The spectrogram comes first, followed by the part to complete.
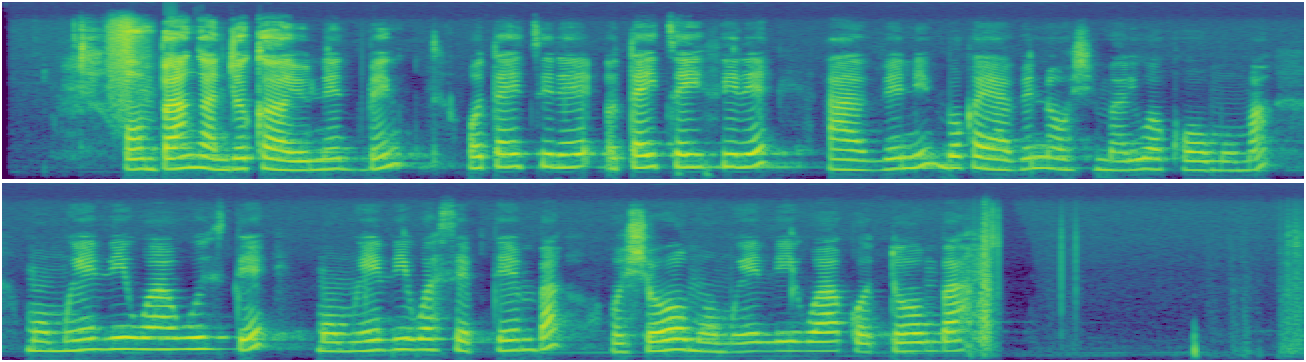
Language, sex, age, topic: Oshiwambo, female, 18-24, finance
